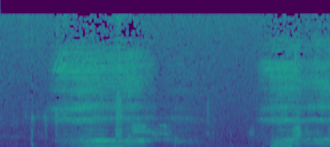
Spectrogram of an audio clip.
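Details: Snoring in a sleeping dog lying on a bed, described as the loudest snore recorded: a long, rumbling snore rising and falling in pitch, then a second, rougher snore, with faint room noise.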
